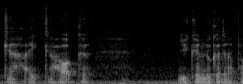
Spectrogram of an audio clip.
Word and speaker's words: hoc: peculiar in Latin because they are spelt with one C at the end of the word, but the Roman grammarians are quite clear that they are pronounced with a double C, particularly before a vowel. So hic, haec, hoc, meaning this.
